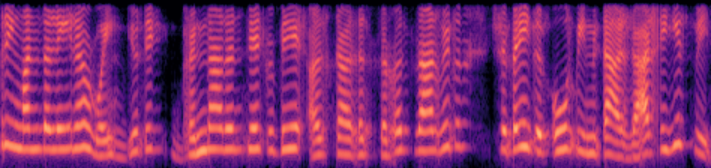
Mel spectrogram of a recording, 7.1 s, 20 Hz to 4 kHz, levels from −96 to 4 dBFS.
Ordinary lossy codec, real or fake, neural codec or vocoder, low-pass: none; fake; autoencoder, 44.1 kHz, a latent of 192 numbers a frame, MeloTTS; 3.6 kHz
